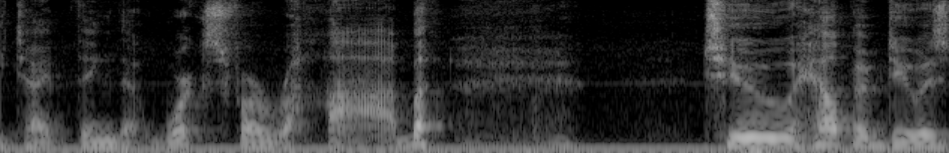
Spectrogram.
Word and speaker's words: Rhb: to a deity called Rob rhb pronounced Rob and basically he was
